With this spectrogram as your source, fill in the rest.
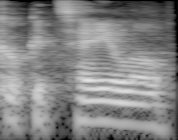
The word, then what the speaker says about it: Kokotajlo: Well, if you're Northern, we say Kokotajlo.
